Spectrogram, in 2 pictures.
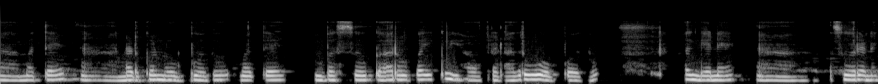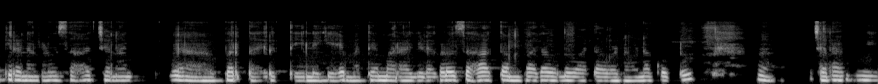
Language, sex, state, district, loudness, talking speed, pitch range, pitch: Kannada, female, Karnataka, Chamarajanagar, -17 LUFS, 85 wpm, 185-205 Hz, 195 Hz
